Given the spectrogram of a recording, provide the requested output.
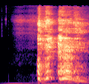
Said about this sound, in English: Excuse me. Couldn't get to the cough button soon enough there.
